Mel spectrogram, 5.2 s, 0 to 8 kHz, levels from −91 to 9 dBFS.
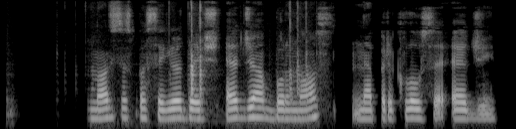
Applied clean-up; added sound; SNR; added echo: neural mask model RNNoise.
